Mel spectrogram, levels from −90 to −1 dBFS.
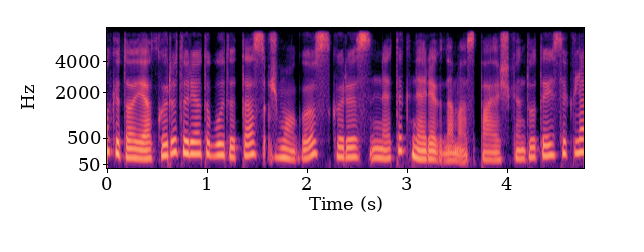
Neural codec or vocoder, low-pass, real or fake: autoencoder, 48 kHz, 32 numbers a frame, DAC-VAE, trained on Japanese speech; 7.2 kHz; fake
